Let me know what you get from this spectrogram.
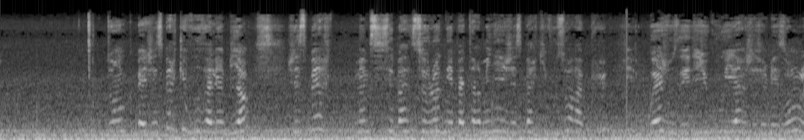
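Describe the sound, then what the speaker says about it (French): Inside a car driving in the rain, a steady low engine and road rumble runs continuously beneath someone talking throughout. "Désolée pour le bruit de la voiture plus de la pluie."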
